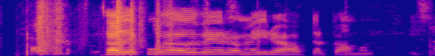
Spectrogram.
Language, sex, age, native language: Icelandic, female, 11, Icelandic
